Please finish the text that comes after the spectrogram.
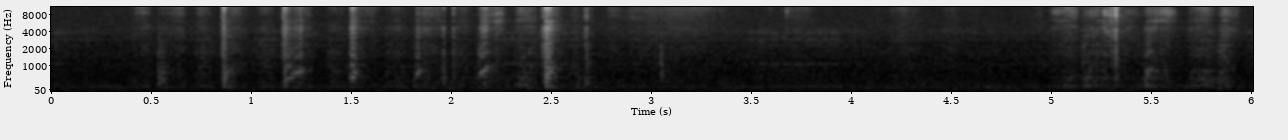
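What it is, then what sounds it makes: Parchment paper scratched by quill. A black feather quill nib scratches across a thin cream parchment-style paper sheet lying flat while writing. About ten short, bright, dry scratching strokes come in an irregular burst, then a quiet pause, then a few more faint strokes near the end.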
